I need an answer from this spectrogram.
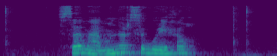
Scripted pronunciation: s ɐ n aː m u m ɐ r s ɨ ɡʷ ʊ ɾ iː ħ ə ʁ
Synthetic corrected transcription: s ɐ m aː m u n ɐ r s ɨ ɡʷ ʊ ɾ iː ħ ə ʁ

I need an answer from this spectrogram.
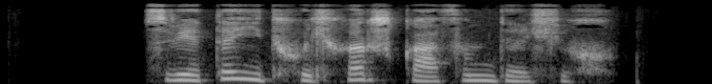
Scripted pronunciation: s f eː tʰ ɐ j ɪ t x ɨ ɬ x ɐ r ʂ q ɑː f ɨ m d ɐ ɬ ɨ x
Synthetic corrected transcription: s v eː tʰ ɐ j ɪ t x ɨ ɬ x ɐ r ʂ q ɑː f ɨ m d ɐ ɬ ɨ x

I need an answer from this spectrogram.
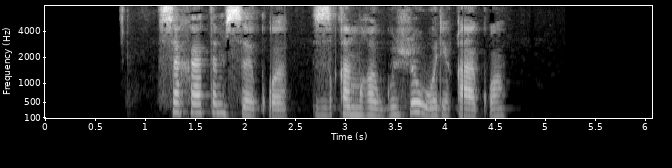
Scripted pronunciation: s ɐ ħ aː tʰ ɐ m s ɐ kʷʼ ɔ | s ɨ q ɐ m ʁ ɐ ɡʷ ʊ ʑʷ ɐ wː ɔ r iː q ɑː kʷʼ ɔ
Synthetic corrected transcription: s ɐ x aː tʰ ɐ m s ɐ kʷʼ ɔ | z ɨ q ɐ m ʁ ɐ ɡʷ ʊ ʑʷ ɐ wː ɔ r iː q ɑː kʷʼ ɔ

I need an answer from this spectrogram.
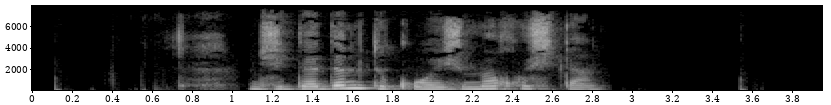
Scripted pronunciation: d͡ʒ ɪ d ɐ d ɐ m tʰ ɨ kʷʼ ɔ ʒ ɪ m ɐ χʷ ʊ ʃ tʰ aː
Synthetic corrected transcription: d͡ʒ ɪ d ɐ d ɐ m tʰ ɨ kʷʼ ɔ ʒ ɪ m ɐ χʷ ʊ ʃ tʰ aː

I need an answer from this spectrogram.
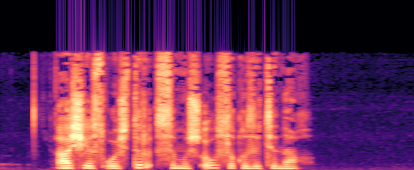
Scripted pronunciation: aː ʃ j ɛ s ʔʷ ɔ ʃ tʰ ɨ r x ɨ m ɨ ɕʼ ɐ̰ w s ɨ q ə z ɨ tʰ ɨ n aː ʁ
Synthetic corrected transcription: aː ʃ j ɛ s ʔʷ ɔ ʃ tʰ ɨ r s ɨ m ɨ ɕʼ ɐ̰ w s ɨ q ə z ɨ tʰ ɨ n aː ʁ

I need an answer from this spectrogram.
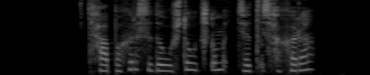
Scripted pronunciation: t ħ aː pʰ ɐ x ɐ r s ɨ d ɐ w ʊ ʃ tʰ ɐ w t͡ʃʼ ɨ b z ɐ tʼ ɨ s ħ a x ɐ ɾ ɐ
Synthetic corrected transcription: t ħ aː pʰ ɐ x ɐ r s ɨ d ɐ w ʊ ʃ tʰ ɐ w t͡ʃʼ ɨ m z ɐ tʼ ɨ s ħ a x ɐ ɾ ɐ

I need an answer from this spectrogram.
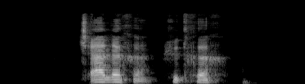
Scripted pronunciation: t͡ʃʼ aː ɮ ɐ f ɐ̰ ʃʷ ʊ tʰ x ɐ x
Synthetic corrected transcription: t͡ʃʼ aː ɮ ɐ x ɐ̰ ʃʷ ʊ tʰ x ɐ x

